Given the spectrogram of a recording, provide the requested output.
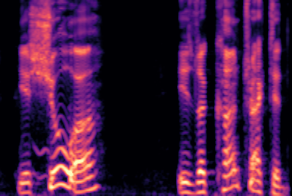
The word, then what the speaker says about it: Yeshua: period by the way never use yahshua or i don't know where all these guys are coming up with all these strange pronunciation yahshua yahshua never appears in scripture at all you never see this pronunciation but in nehemiah 8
